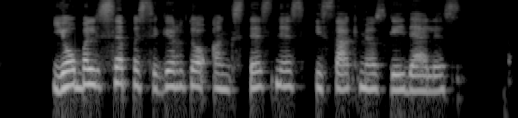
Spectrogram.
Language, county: Lithuanian, Vilnius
